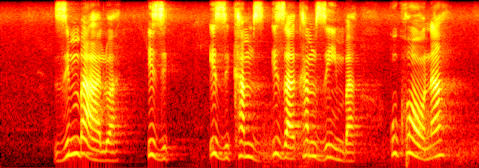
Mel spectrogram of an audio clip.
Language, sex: Zulu, female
